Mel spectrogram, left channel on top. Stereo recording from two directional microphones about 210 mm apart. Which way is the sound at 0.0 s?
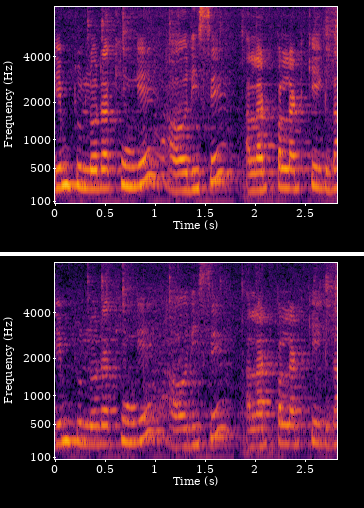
35° left (ahead or behind).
